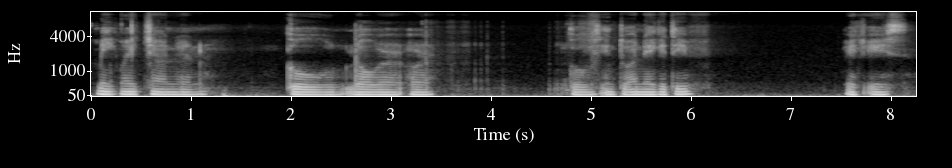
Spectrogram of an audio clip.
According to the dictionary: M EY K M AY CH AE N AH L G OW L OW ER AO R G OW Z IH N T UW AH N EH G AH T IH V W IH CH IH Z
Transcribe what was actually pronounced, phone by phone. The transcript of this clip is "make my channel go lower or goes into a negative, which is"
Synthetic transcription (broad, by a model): M EY K M AY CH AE N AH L G OW L OW ER AO R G OW S IH N T UW AH N EH G AH T IH V W IH CH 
